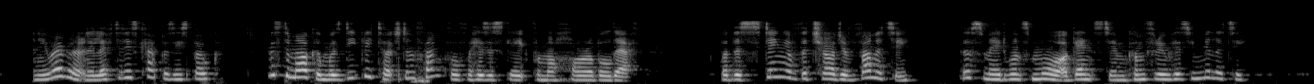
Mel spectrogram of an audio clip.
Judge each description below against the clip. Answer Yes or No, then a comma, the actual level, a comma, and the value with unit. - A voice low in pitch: No, high, 235 Hz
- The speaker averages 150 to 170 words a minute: No, average, 185 wpm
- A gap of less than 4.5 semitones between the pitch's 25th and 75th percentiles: No, average, 4.9 semitones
